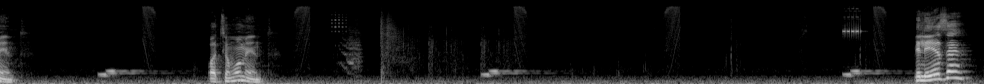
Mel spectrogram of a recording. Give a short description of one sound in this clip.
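Short electronic chimes ring out from a game.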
